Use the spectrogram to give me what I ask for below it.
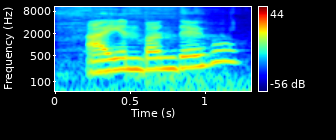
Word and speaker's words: Ayanbadejo: A-Y-A-N-B-A-D-E-J-O. Bandejo. Ayanbadejo? – Ayanbadejo. – That's what I'm going to go with. – See, cause you gotta like separate it. So it's Ion Badejo.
